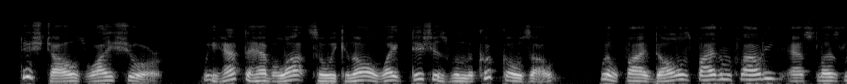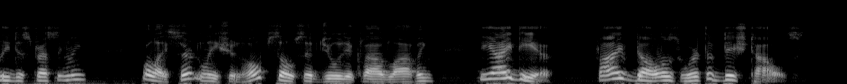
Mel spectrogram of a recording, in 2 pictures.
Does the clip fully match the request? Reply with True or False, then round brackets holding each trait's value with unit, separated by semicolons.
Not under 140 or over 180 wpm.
True (170 wpm)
